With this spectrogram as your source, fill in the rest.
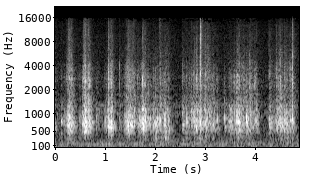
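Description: Long red nails scratch the woven crown of a cream straw hat with a hollow crown, making a steady series of short, dry, crackling scrapes. Each stroke has a rustling mid-range body and a bright, hissy edge, with brief quiet gaps between passes.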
